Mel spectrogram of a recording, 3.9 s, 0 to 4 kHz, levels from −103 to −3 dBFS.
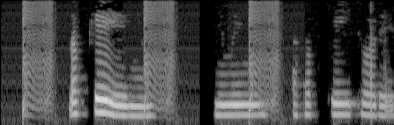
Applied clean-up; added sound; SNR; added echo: none; Fart; 14 dB; none.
